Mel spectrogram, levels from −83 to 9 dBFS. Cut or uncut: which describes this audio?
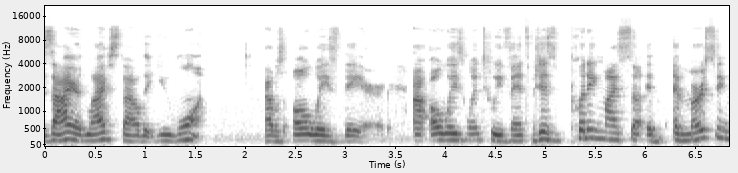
cut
